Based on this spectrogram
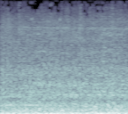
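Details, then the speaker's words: Turbo diesel converted bus driving, recorded by GoPro inside the cab: a deep, steady drone with a rough, puffing roar and turbo whine, getting louder. Exhaust leak from a growing hole in the downpipe between turbo and muffler. "I like the turbo whine. The uh exhaust note is getting a little bit loud for my comfort."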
